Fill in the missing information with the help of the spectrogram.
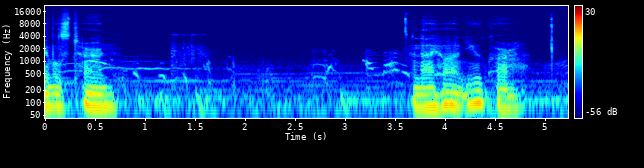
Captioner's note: glass clattering; lighter clicking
